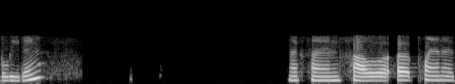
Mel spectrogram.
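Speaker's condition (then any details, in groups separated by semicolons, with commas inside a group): No condition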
